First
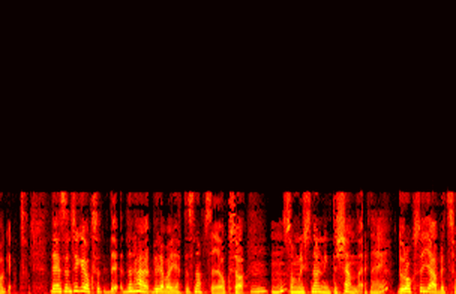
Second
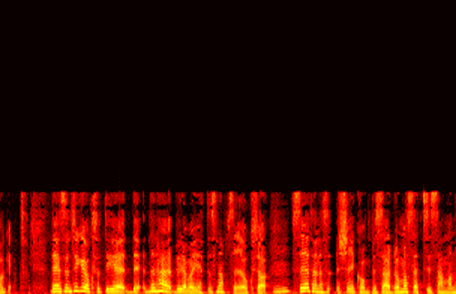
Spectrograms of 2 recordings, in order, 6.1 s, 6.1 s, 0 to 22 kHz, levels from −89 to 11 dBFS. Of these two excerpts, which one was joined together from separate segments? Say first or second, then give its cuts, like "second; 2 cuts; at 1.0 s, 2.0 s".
first; 2 cuts; at 1.4 s, 3.6 s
